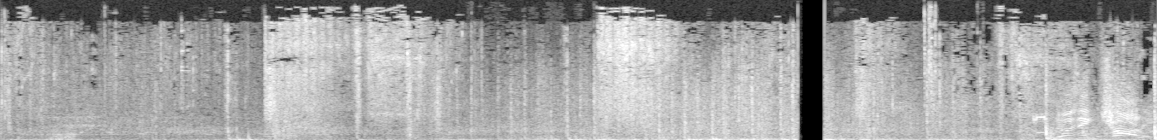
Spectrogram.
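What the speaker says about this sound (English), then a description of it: "Enemy bombing run overhead." Enemy bombing run explosions in a first-person shooter video game, a dense barrage of booms and crackling blasts under continuous gunfire and game noise, with a brief dropout midway.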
